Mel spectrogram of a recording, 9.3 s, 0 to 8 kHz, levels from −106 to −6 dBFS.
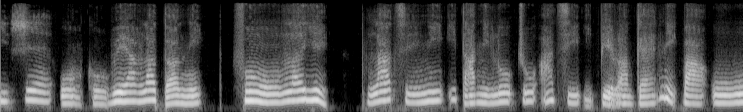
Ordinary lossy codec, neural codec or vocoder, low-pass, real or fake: MP3, 64 kbps; codec, 16 kHz in and 24 kHz out, 0.4 kbps, LongCat-Audio-Codec, fine tuned four codebook decoder; 7.2 kHz; fake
